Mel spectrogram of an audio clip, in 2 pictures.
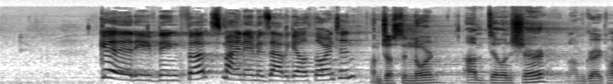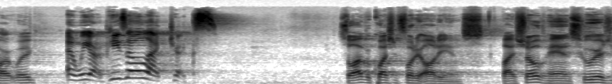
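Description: A young woman speaks into a microphone, amplified through loudspeakers in a large hall.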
